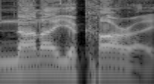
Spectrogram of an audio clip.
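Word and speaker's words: Nanayakkara: fun uh and Nana yakara is how you pronounce my last name in case anybody was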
